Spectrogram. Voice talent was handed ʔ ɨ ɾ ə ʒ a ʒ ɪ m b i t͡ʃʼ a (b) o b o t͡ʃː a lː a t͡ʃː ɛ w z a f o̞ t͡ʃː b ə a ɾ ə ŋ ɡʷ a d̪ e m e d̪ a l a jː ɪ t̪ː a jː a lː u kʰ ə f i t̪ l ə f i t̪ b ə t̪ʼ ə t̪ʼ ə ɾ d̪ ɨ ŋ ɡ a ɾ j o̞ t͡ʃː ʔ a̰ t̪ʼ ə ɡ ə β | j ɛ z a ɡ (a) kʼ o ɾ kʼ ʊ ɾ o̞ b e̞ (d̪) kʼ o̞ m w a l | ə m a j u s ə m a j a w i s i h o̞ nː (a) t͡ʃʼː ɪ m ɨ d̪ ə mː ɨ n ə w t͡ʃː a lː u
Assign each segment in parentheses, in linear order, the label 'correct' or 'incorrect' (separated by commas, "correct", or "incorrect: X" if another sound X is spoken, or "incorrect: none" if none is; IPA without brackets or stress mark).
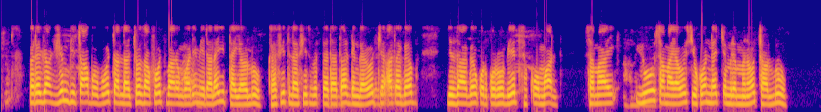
correct, incorrect: ə, incorrect: t̪, incorrect: ə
